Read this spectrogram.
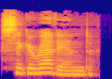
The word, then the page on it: cigarette butt: American English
